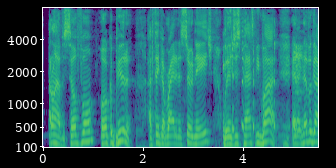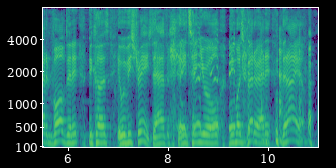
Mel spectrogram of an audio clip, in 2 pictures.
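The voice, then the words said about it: Christopher Walken impression. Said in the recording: “That is an epic Christopher Walken. You're Christopher Walken. Your Christopher Walken is up there with Porsche's English accent.”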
